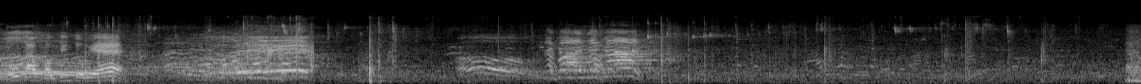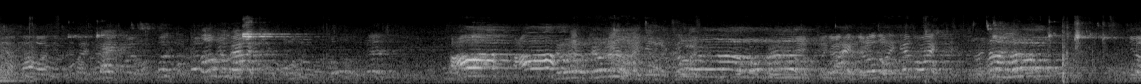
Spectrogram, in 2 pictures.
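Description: Young men shout and call out to each other across an open court.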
